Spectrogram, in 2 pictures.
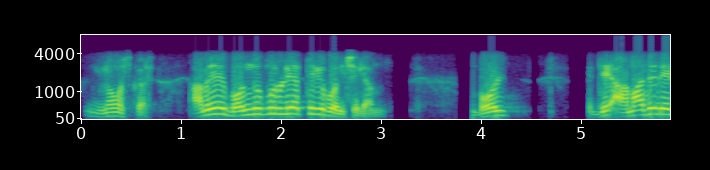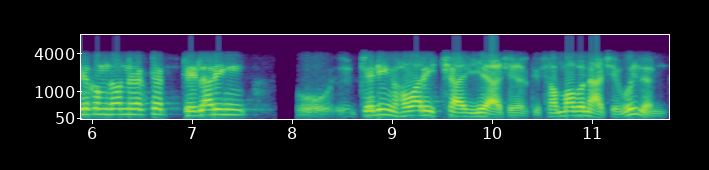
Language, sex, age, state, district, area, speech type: Bengali, male, 60+, West Bengal, Purulia, rural, conversation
